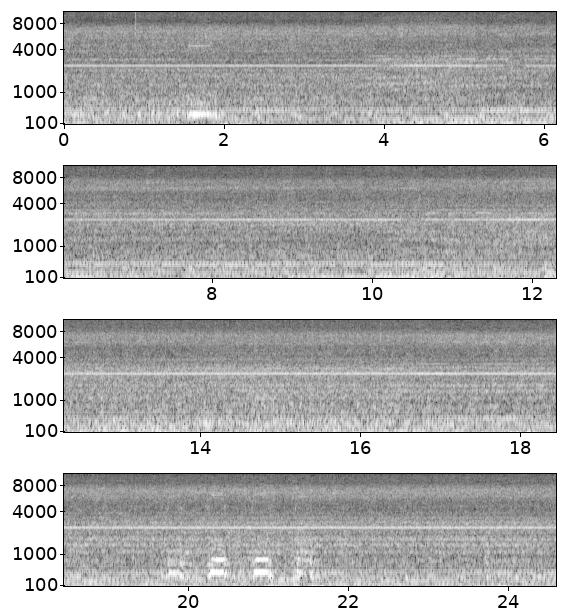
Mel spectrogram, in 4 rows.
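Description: Geeetech Giantarm D200 3D printer printing normally after recovering from a filament run-out: a steady hum of its fans and stepper motors with a few faint tones, and a short run of higher stepper-motor tones about twenty seconds in as the print head moves.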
